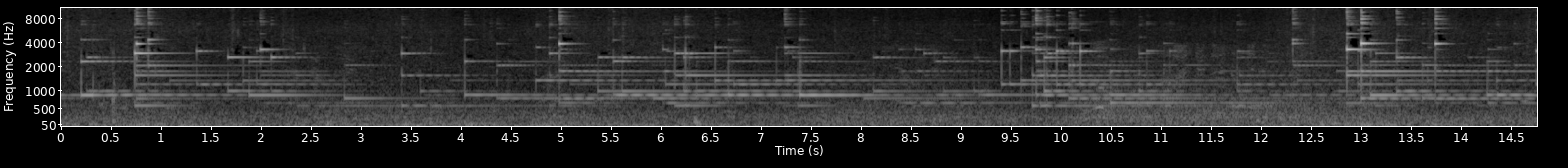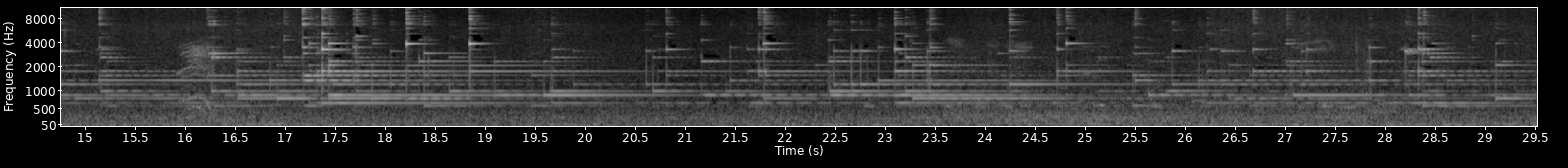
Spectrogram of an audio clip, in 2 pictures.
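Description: Wind chimes ringing: many clear tones struck at irregular moments, overlapping and ringing on, with a few louder clusters along the way.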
